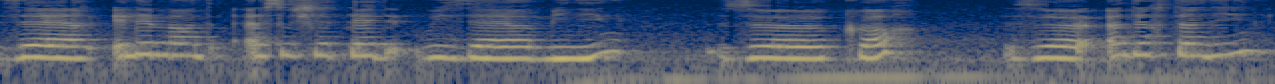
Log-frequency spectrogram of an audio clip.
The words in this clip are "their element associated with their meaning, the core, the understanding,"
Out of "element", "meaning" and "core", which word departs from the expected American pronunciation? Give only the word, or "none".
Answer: element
